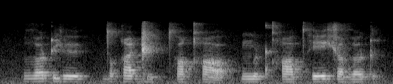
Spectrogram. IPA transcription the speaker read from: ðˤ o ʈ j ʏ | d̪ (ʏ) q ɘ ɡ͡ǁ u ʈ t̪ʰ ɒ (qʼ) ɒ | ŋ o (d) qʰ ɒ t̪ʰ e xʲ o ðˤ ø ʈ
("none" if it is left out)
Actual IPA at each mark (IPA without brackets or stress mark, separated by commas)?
ʏ, qʰ, ʈ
